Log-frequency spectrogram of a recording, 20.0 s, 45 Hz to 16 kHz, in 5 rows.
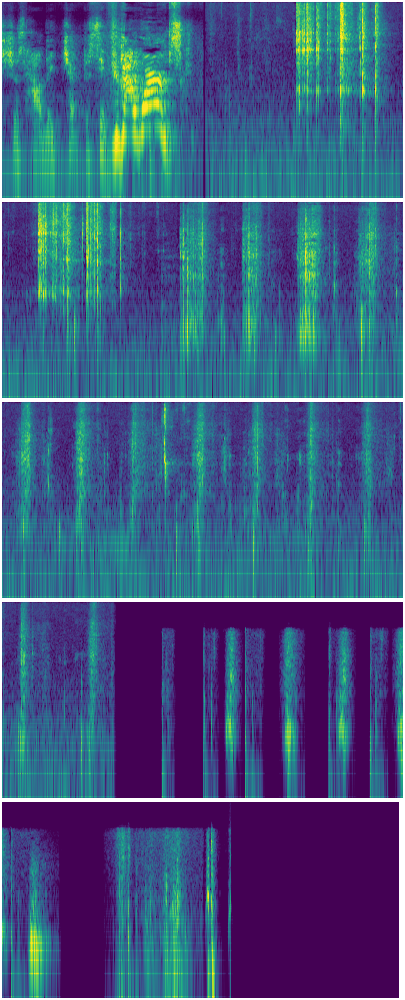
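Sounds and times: crisp crunching and chewing: 2.1s - 13.2s.

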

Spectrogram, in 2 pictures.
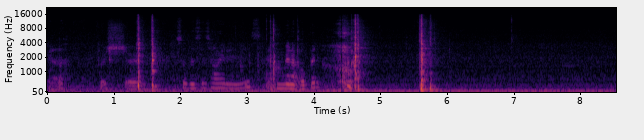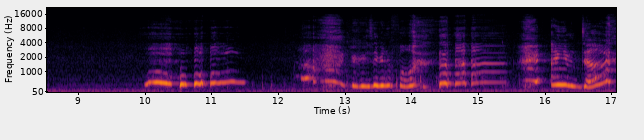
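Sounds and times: woman's high wavering cry: 10.0s - 11.6s.

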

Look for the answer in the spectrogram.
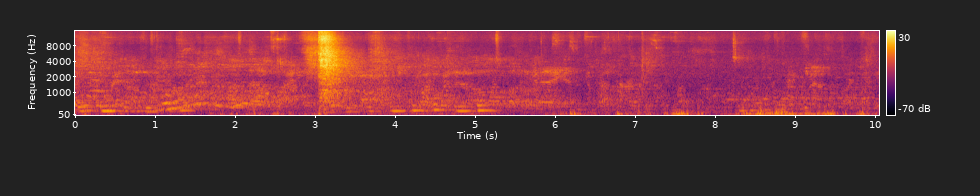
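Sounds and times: low talking: 0.0s - 10.0s
drum crash: 3.0s - 3.5s.

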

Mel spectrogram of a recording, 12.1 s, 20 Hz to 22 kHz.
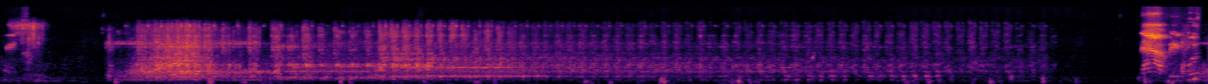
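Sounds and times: sewing machine stitching: 1.1s - 10.6s.

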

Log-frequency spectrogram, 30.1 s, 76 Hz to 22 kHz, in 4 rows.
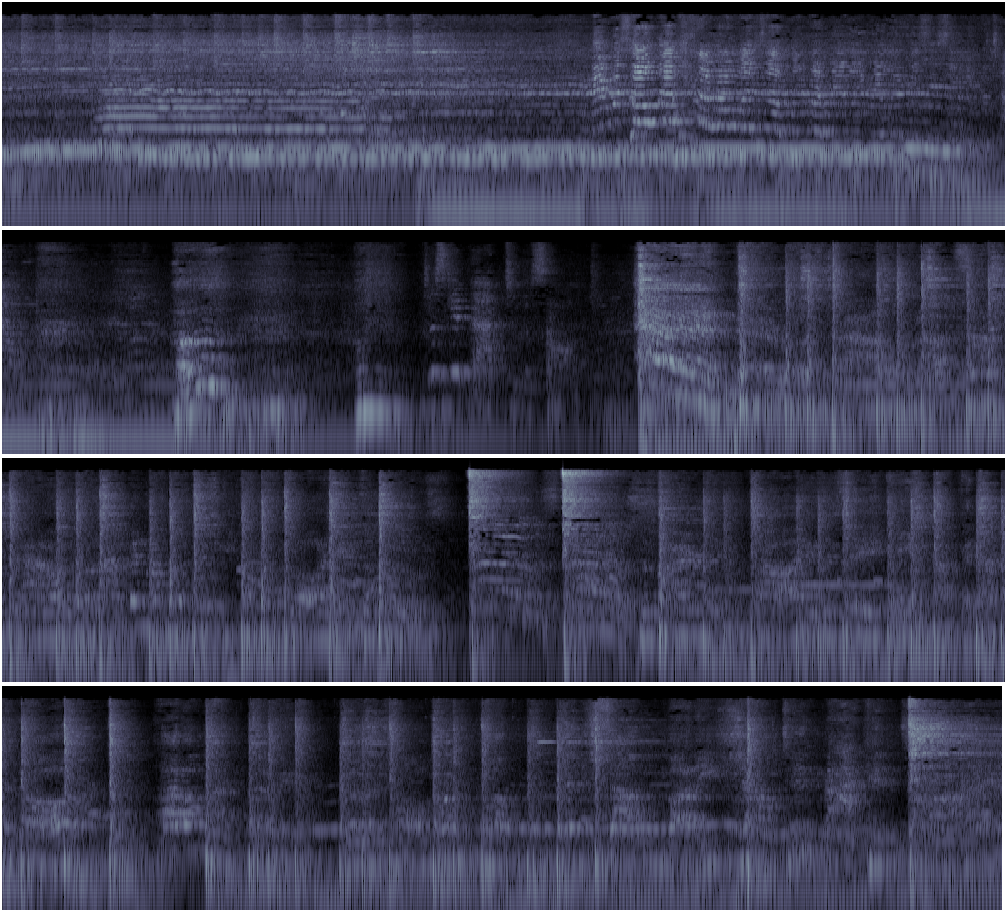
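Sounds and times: bass drum and snare: 12.3s - 28.6s, 29.2s - 30.0s.

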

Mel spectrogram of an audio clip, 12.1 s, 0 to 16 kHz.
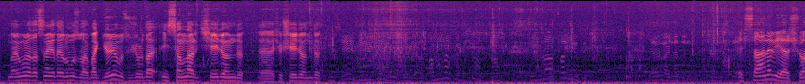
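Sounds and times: faint voices talking: 0.0s - 12.0s
paddles splashing in water: 0.9s - 12.0s.

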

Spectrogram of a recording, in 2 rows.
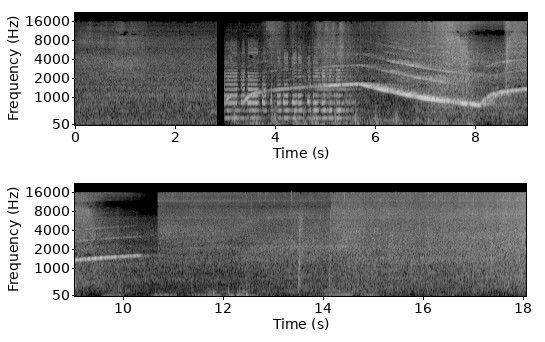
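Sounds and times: fire engine siren wailing: 3.0s - 10.6s
rushing water and rain: 3.7s - 18.0s.

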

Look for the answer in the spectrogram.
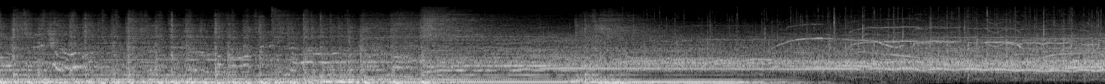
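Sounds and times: live pop band chord: 0.0s - 6.6s
audience screaming and whooping: 4.2s - 11.0s
crowd roar: 4.2s - 11.0s.

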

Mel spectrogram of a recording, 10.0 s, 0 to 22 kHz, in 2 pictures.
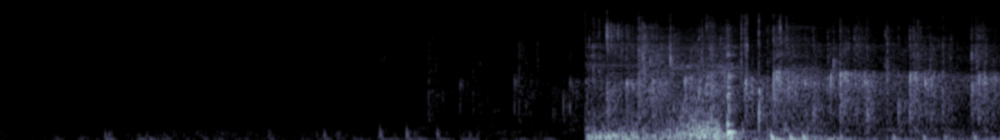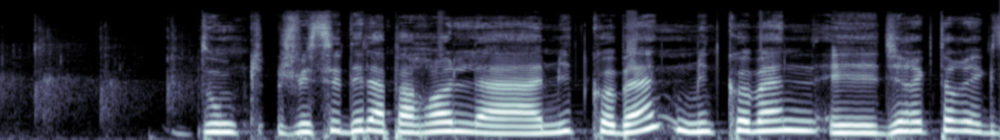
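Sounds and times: audience applause: 2.1s - 6.2s.

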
